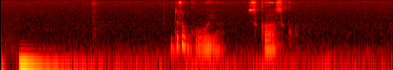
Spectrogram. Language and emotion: Russian, sad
